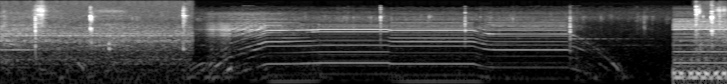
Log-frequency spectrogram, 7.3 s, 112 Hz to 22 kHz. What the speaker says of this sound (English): Quick check shows the motor running at 4000 RPM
